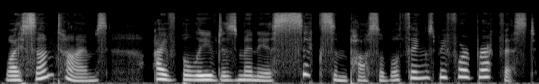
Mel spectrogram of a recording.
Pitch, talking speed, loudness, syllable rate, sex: 235 Hz, 135 wpm, -18 LUFS, 5.2 syllables/s, female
